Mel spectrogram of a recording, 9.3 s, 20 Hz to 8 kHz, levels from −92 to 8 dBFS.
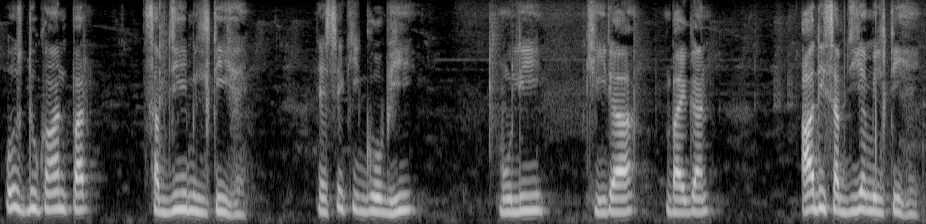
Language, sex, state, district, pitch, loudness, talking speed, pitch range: Hindi, male, Uttar Pradesh, Varanasi, 195 Hz, -20 LUFS, 105 wpm, 180-215 Hz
